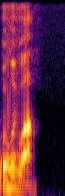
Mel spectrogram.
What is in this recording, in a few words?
"au revoir" French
